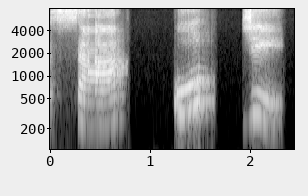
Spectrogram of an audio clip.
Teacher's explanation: quando eu separo essa palavra, sa, u, di, as minhas vogais ficam em sílabas diferentes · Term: hiato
